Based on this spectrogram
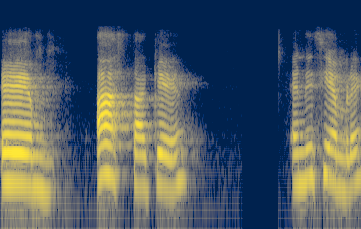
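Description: With a Venezuelan accent, a woman speaks at a high pitch. Her pitch variation is ordinary and the background is quiet. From Venezuela, Maturín. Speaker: podcast guest. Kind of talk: casual chat.

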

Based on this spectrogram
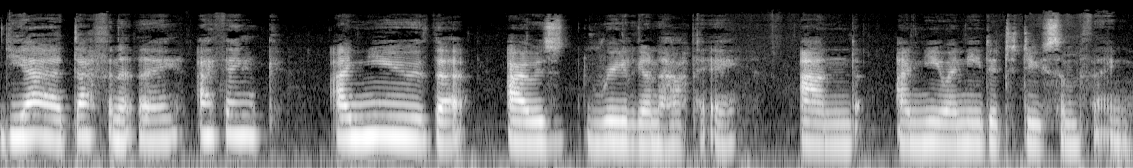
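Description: A somewhat breathy woman in a Mancunian accent, medium in pitch, fairly slow, with fairly even intonation. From Manchester, England. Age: 20s. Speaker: student and mental health blogger. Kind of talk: personal testimony interview.

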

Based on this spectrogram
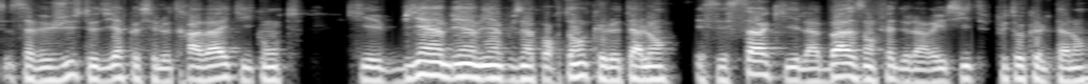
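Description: Intonation here is fairly even. Behind it, the background is silent on a very clean recording. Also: man, medium pitch for a man. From Réunion. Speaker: podcast host. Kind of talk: casual interview. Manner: halting, repeats words.

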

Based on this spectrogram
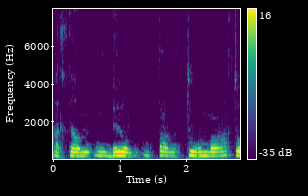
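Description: A woman speaks at a medium pitch with a dark, mellow tone and a flat, monotone delivery. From Czechia, Prague area (Klánovice). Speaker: local elder recounting memories. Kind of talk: interview reminiscence. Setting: studio. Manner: halting, repetitive.

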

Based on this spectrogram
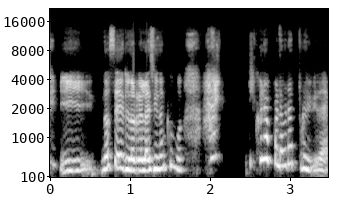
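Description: The speaker talks at a fairly quick pace with lively intonation. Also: woman. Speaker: civil engineering student. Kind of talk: casual chat.

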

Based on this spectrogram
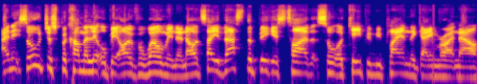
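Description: Speaking very fast with hardly any pauses, a man in a British accent keeps very even loudness and lively intonation. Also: fairly high pitch for a man. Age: 20s. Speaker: gaming content creator. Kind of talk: interview.

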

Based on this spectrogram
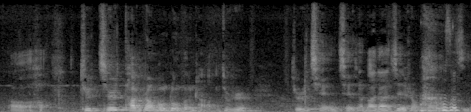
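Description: A man with a fairly high pitch talks at a fairly quick pace with fairly even intonation, over noticeable background noise and audible room echo. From northern China. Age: 20s. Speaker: university math student. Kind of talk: casual chat. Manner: halting, many fillers and repetitions.

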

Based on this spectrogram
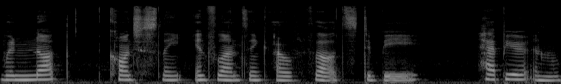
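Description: A woman at a medium pitch, fairly slow pace and fairly even intonation, on a very clean recording with a silent background. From Czech Republic. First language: Czech. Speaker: podcast host. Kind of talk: solo monologue. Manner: halting.

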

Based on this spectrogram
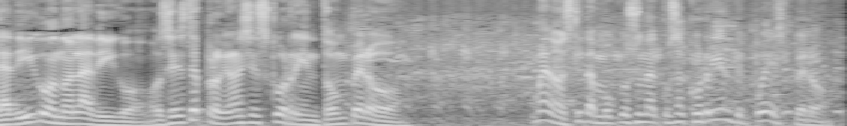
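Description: A man with a fairly high pitch and an animated tone, very wide pitch swings and a very fast pace, over noticeable background noise. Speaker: radio host. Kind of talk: casual radio talk show.

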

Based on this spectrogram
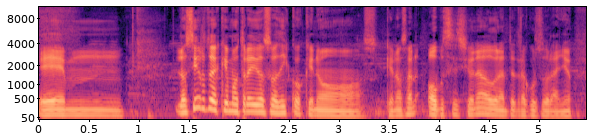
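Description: At a fairly quick pace, a man speaks with lively intonation and a fairly low pitch. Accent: Rioplatense. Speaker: radio host. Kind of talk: casual chat.

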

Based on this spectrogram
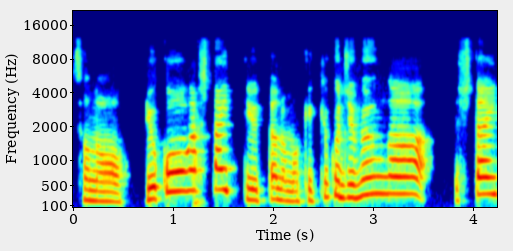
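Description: Moving at a moderate pace, a woman's voice shows very wide pitch swings. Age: 30s. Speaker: podcast co-host. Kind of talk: casual chat.

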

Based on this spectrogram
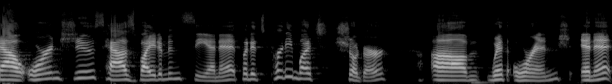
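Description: A woman's plain, everyday voice, fairly high in pitch with ordinary pitch variation, dry and close with no echo on a very clean recording with a silent background. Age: 40s. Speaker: cannabis researcher and expert. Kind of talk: interview conversation.

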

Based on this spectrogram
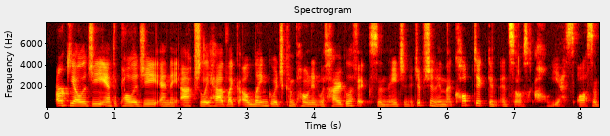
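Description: In a Maritime Canadian accent, a woman with a fairly low pitch speaks at a very fast pace, barely pausing, with fairly even intonation and big swings in loudness. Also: quiet background. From Canada, Nova Scotia. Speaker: startup executive. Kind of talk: casual interview.

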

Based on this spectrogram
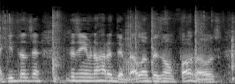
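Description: Very fast male speech competes with noticeable background noise. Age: young. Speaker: podcast host. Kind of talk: casual chat. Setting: home.

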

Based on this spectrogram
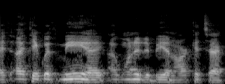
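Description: A man speaks with an American accent. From Las Vegas, Nevada. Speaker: pastry chef and bakery owner. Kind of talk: casual interview chat.

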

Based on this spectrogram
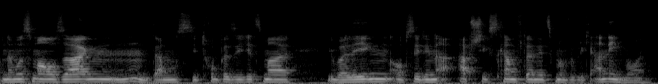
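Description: Audible room echo follows the speaker, who talks at a moderate pace. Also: man. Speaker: football podcast co-host. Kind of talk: casual chat. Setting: studio, sitting across from co-host.

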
